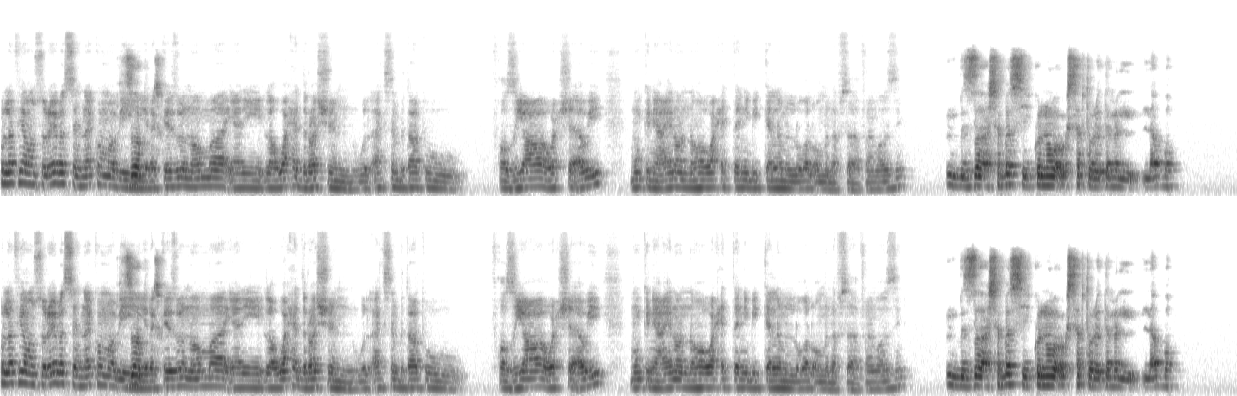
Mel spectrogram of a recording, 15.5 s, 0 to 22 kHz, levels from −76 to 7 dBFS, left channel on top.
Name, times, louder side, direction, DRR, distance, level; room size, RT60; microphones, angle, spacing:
voice 1, 0.0-5.8 6.2-11.3, right 2 dB, 80° right, 1.1 m, -23 dB
voice 2, 1.5-2.0 11.8-14.6, right 1 dB, 15° right, 0.6 m, -18 dB
4.1 x 2.2 x 2.3 m
head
